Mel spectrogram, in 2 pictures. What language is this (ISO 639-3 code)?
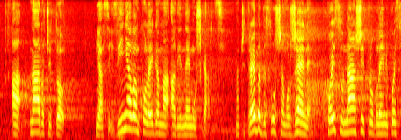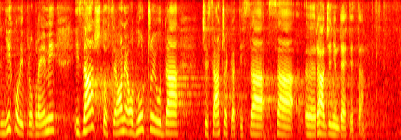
srp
